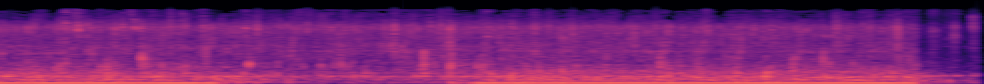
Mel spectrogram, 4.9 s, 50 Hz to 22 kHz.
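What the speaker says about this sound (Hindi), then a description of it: "अच्छे से हमें 5 से 10 मिनट्स के लिए इसे पकने के लिए छोड़ देंगे।" Aloo mutton korma with potatoes simmers in a pot on a gas stove, a continuous dense bubbling and burbling with a steady low burner hum that cuts out briefly, close and fairly loud.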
